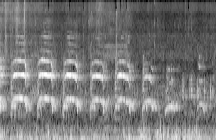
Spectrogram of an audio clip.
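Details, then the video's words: Gulls, possibly fighting over food, give a rapid series of about nine harsh, nasal, arched calls, roughly two per second, over a steady low rumble of wind or surf. "SEAGULLS ARE FIGHTING FOR FOOD?"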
